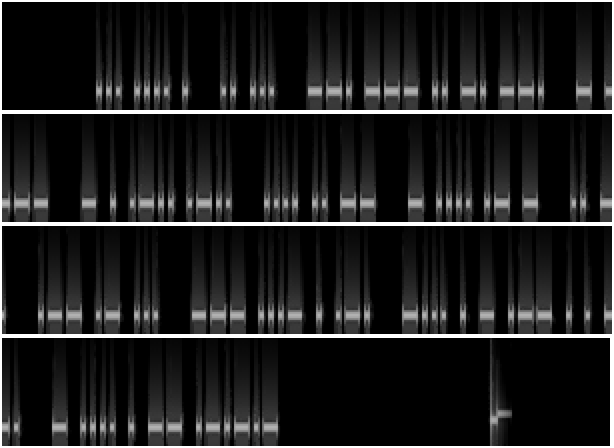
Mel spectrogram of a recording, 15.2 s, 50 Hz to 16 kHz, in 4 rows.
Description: Morse code, heard as a keyed tone, about 40 wpm, 700 Hz. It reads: SHE IS GOING TO TELL HIM THAT IT WAS OVER BETWEEN THEM.
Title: Sentences from Top 1000 Words - Review Part 1 - 40wpm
